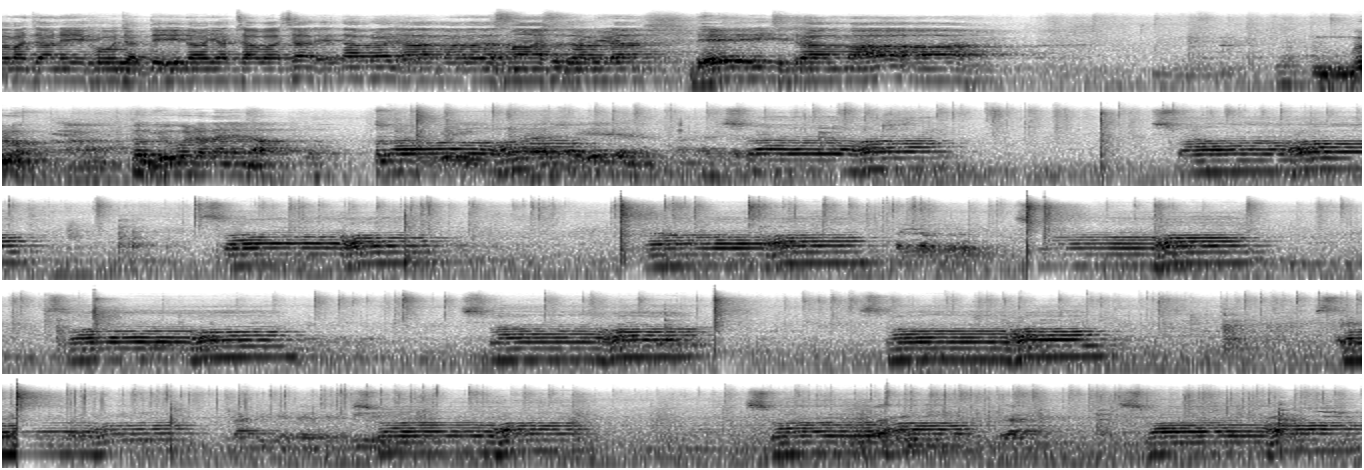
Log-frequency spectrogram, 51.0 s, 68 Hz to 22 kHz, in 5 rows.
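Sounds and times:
man chanting a mantra: 0:13.0 - 0:17.5, 0:18.8 - 0:20.8, 0:21.9 - 0:24.0, 0:25.2 - 0:30.1, 0:30.8 - 0:36.0, 0:37.0 - 0:39.2, 0:40.1 - 0:45.4, 0:46.4 - 0:51.0.

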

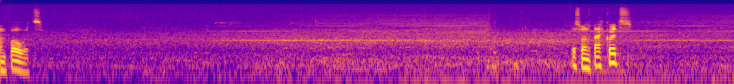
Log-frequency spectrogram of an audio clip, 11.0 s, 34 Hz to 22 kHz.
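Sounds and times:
electric motor whine: 0:03.1 - 0:07.5, 0:09.0 - 0:11.0.

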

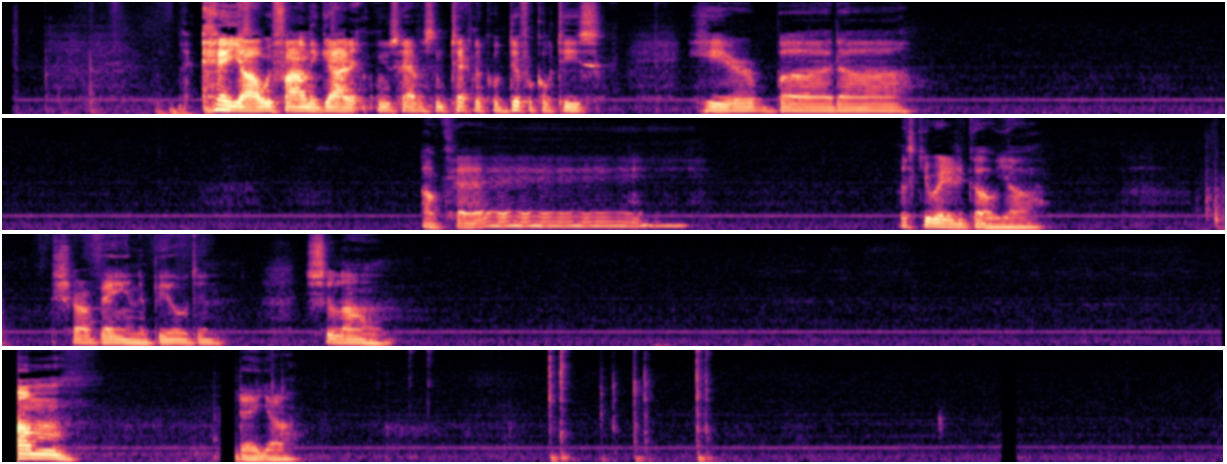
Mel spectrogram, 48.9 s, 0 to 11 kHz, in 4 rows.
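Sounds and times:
faint steady tone: 0:02.0 - 0:24.2, 0:25.0 - 0:42.0.

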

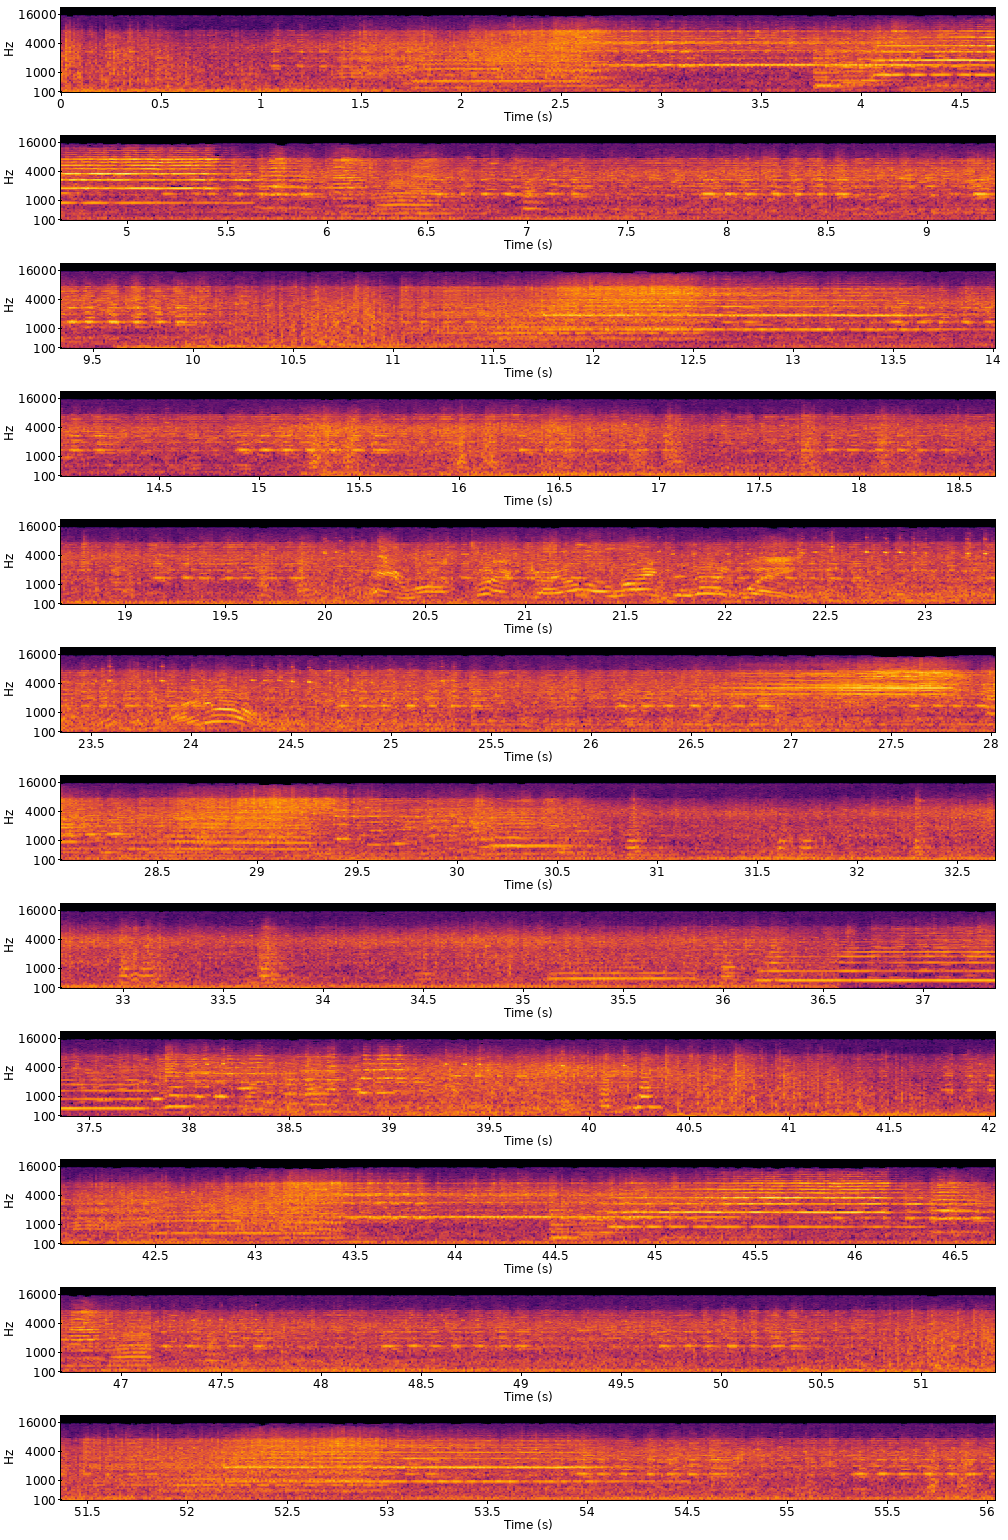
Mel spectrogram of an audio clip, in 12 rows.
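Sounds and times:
dramatic orchestral score: 0:00.0 - 0:56.0
jeep engine running: 0:03.7 - 0:12.0, 0:12.8 - 0:56.0.

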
